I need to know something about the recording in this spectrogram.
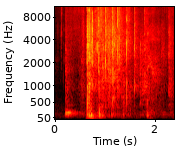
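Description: Paper, an old biology exam, rustling and crinkling for a couple of seconds, a dense, crackly burst of handling noise that starts abruptly, then tapers off as the sheets are shuffled and put away.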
